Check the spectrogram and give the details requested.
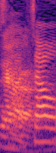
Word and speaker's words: Selacau: Selacau, karena ada selako, ada selacau, ada selacau. Di Tatar Sunda, bahasa Sunda itu bacanya selacau.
